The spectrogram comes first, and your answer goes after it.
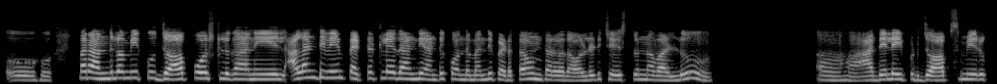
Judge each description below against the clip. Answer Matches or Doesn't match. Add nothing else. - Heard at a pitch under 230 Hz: Doesn't match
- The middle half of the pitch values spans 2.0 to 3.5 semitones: Doesn't match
